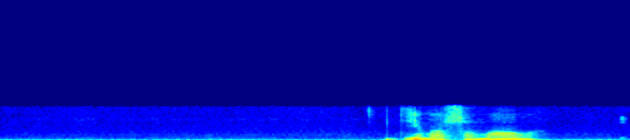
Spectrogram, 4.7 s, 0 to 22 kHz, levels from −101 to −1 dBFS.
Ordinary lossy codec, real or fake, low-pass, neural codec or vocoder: none; fake; 5.4 kHz; codec, 24 kHz, 0.9 kbps, WavTokenizer, medium music audio release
